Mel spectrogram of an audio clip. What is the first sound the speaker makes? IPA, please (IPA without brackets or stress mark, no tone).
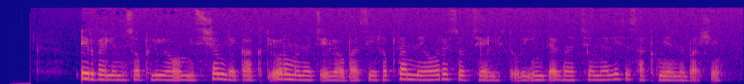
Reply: pʼ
